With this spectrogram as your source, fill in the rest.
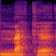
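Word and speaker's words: Nmecha: believe you pronounce it mecha and you don't pronounce the N I did actually look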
